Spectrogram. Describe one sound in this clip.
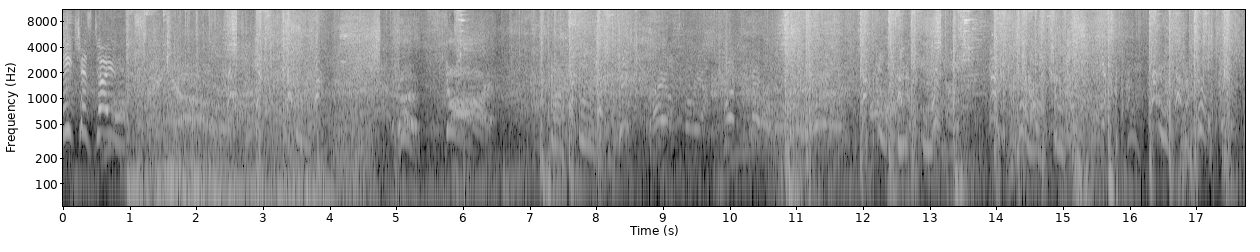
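Creatures snarl and screech as they attack.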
